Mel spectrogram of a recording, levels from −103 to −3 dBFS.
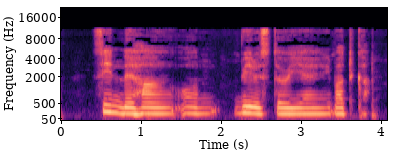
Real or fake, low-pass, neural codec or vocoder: real; 10.8 kHz; none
